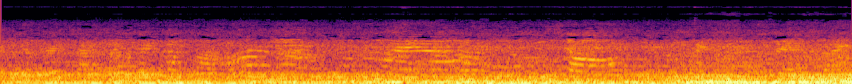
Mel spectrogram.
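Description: Inside a Kinki Sharyo electric train on the move: a steady low rumble of wheels on track with a constant hum, growing louder near the end.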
